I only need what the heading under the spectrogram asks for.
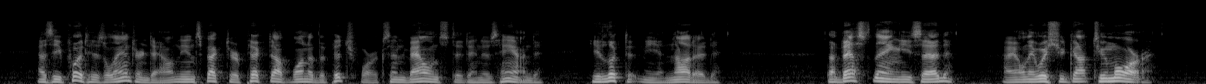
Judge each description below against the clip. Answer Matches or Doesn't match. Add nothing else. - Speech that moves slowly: Doesn't match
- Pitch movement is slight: Doesn't match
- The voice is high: Doesn't match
